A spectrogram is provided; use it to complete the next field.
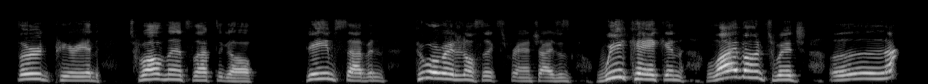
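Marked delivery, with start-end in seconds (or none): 6.0-9.0 piercing, drawn-out shrill voice. A streamer announces being live on Twitch during a hockey game: shrill voice. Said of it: "that was a shrill voice".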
